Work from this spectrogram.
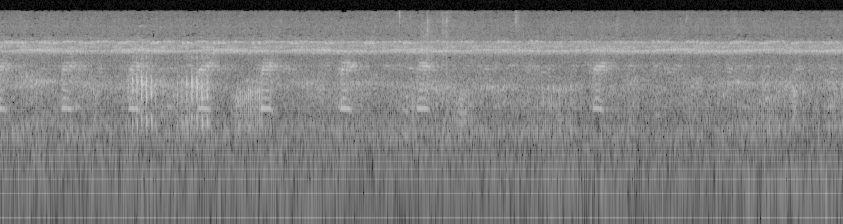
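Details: Frog chorus in backwater with pig frogs and water frogs: a few loud rattling croak bursts early on, then softer short croaks spaced irregularly, all over a continuous shrill insect drone.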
